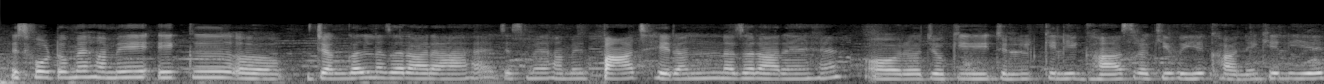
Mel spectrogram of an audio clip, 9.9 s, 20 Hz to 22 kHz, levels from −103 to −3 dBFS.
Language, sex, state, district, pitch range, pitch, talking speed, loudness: Hindi, female, Bihar, Araria, 210-235 Hz, 220 Hz, 185 wpm, -31 LUFS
